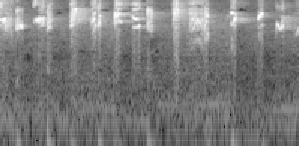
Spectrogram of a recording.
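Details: High-pitched twittering song of a ruby-cheeked sunbird, used to train and attract songbirds: short sharp chirps repeated roughly every quarter second in an even, lively rhythm.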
